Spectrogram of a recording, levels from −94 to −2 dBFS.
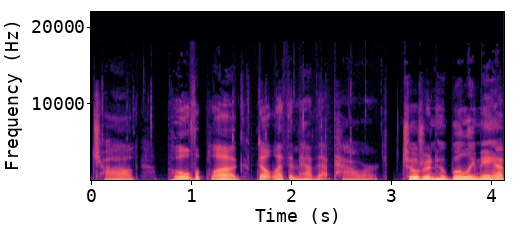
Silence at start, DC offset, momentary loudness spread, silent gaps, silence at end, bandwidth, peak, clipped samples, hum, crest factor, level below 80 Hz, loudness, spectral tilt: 0 s; under 0.1%; 15 LU; none; 0 s; 13 kHz; -6 dBFS; under 0.1%; none; 14 dB; -46 dBFS; -22 LUFS; -6.5 dB/octave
